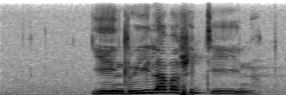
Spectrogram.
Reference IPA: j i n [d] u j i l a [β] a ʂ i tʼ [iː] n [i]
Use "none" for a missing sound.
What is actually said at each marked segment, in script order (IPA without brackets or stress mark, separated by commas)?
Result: d͡ɮ, β, iː, a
